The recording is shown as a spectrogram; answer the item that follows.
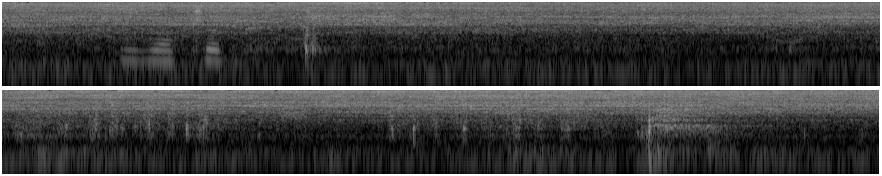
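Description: Water running steadily from a bathroom sink tap into a basin, an even hiss, with faint low voices.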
